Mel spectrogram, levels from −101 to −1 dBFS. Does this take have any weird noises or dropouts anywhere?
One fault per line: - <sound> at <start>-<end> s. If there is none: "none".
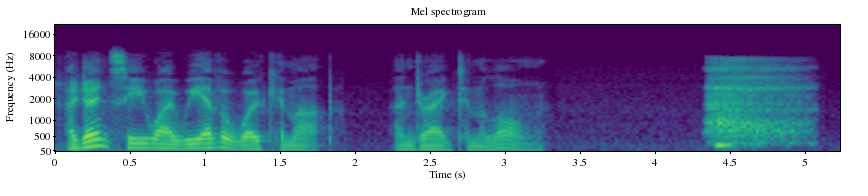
- sigh at 4.3-5.1 s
